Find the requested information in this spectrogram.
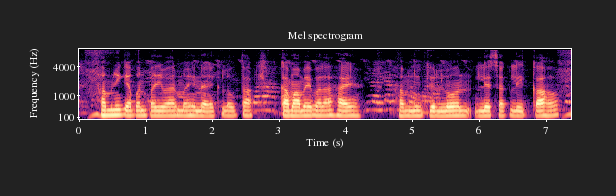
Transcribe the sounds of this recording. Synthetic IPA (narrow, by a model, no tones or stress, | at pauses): həmnikeəpənpəɾiʋaɾməɦinaeklət̪akəmabɛbalaɦəjhəmnikelonlesəklikaɦo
